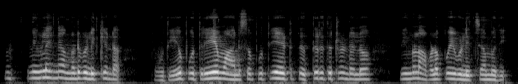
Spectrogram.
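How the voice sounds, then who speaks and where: A woman's voice: high voice, fairly even intonation, rapid-fire, mellow. A woman voicing a proud, defiant young woman while retelling a serial.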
